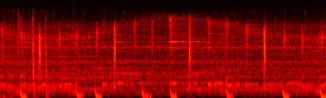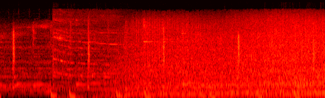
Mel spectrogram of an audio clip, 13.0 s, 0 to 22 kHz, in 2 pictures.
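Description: A simulated Douglas DC-3 radial engine turns over with steady, rhythmic clanking cranks, then catches and settles into a loud, continuous roar, heard alone with no talk.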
